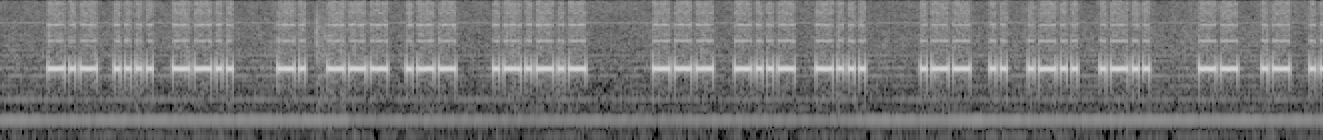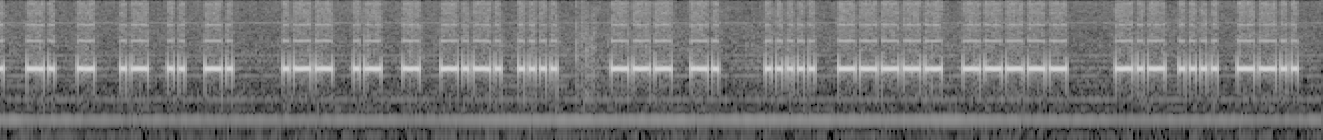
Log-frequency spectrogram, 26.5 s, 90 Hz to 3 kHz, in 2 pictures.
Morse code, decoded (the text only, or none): KHZ NOW . OXB WILL MAINTAIN WATCH ON 500 KHZ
